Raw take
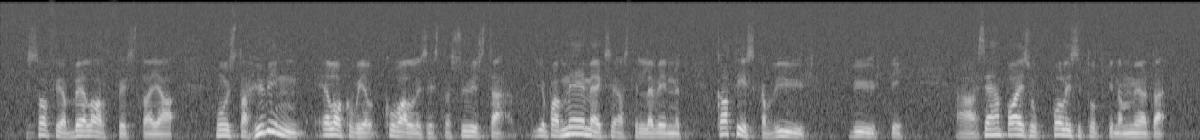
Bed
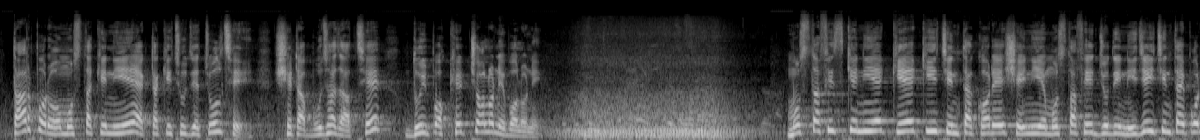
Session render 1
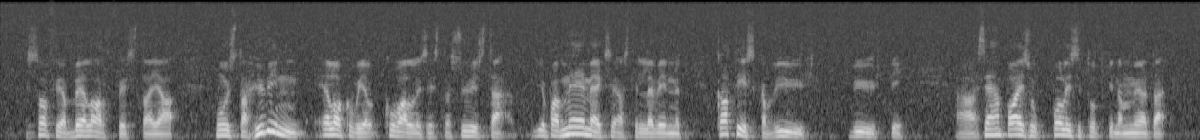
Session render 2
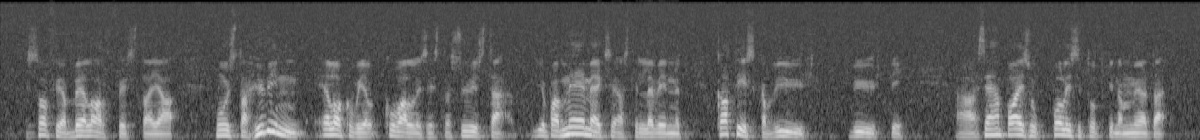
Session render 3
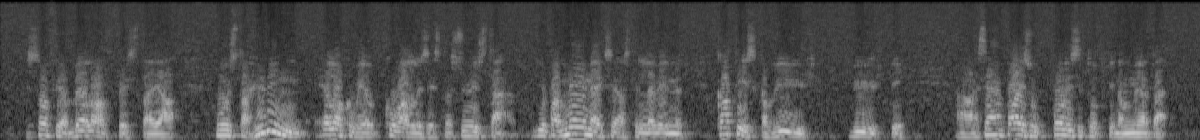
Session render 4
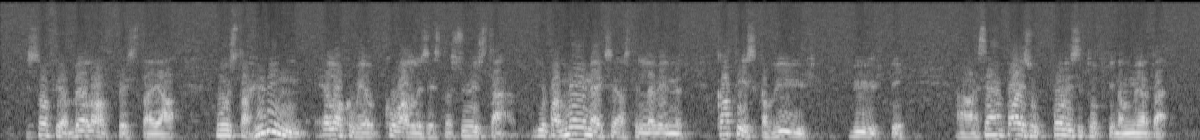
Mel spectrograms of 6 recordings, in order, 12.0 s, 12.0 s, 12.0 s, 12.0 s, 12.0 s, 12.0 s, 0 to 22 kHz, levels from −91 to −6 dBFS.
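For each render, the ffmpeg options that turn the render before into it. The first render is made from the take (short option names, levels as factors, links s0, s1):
-af "afftdn=nr=7:nf=-39"
-filter_complex "[0:a]asettb=1/sr,asplit=3[s0][s1][s2];[s0]atrim=end=5.974[s3];[s1]atrim=start=5.97:end=7.2,asetpts=PTS-STARTPTS,afade=t=in:d=0.004:c=qsin,afade=t=out:st=1.226:d=0.004:c=qsin,acrusher=bits=8:mode=log:mix=0:aa=0.000001[s4];[s2]atrim=start=7.196[s5];[s3][s4]acrossfade=d=0.004:c1=hsin:c2=qsin[s6];[s6][s5]acrossfade=d=0.004:c1=qsin:c2=hsin"
-af "asoftclip=type=tanh:threshold=0.075,flanger=delay=18:depth=5.9:speed=0.52"
-af "volume=2.99"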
